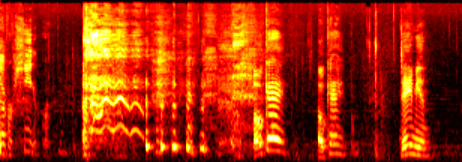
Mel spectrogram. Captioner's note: laughing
